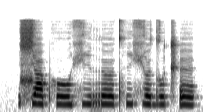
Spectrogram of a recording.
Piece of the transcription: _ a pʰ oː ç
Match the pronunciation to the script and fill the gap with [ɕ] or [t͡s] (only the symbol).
ɕ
